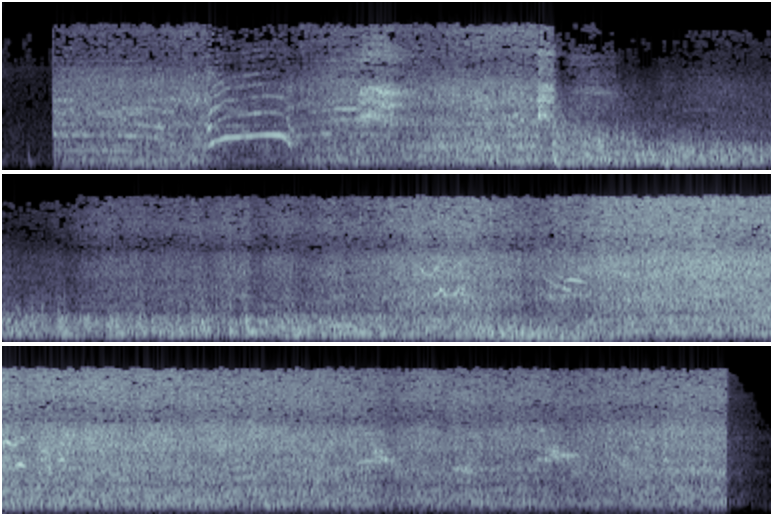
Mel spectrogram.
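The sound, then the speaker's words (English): Loud, steady roar of wind and churning flood water fills the whole stretch, with human screams and cries rising through the noise, clearest near the beginning. “And as you look, listen to this video, listen to the voices of all the people screaming who missed the boat.”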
